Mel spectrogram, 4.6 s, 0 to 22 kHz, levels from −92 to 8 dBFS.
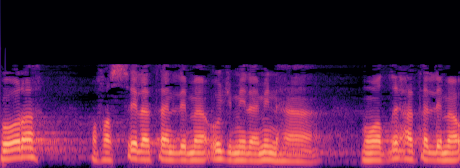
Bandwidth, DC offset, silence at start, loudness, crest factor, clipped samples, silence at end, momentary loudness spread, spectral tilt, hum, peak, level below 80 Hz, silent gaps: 5.4 kHz; under 0.1%; 0 s; -15 LUFS; 14 dB; under 0.1%; 0 s; 12 LU; -12 dB/octave; none; 0 dBFS; -56 dBFS; none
